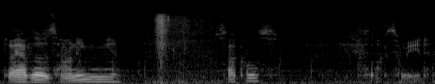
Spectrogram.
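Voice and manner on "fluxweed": whispering. Real, not acted. Whispered item name.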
